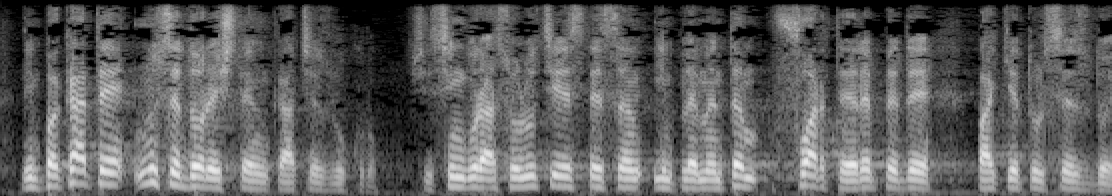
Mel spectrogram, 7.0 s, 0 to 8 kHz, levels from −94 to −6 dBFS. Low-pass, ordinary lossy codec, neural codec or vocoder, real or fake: 7.2 kHz; none; none; real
